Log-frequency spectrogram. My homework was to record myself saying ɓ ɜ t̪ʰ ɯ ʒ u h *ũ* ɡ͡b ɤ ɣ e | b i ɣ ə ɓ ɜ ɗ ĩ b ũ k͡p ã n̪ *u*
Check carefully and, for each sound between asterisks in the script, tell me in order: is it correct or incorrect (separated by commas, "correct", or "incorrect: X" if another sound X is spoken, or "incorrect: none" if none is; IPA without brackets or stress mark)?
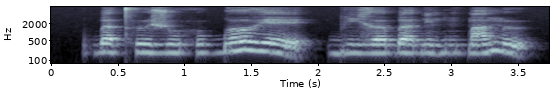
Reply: incorrect: u, incorrect: ɯ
